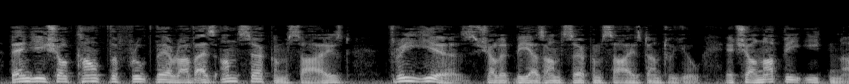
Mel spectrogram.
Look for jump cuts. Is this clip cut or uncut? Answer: uncut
